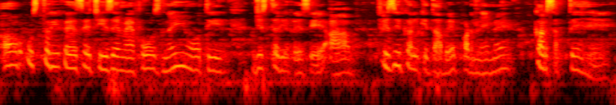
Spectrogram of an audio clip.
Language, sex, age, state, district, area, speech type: Urdu, male, 18-30, Delhi, South Delhi, urban, spontaneous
